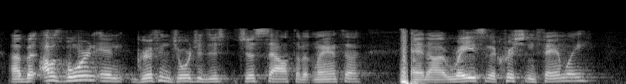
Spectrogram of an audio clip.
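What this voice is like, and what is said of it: Southern US Georgia accent. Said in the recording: “I was born and raised in Griffin, Georgia. That's just south of Atlanta... when I came up here, people told me I have an accent... apparently I have an accent”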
